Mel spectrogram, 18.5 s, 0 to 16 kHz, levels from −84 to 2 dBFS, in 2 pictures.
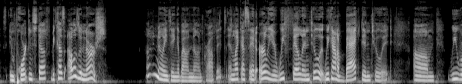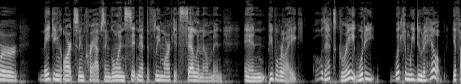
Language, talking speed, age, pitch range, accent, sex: English, 200 wpm, 30-49, 160-210 Hz, American, female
